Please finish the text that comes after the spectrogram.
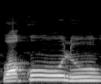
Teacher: واو کو جلدی پڑھنا ہے، قاف کو کھینچنا ہے، ایک الف کے برابر، واو مدہ ہے، لام کو بھی کھینچنا ہے، واو مدہ ہے۔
